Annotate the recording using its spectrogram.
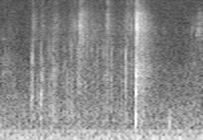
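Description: A person biting into and chewing a raw nori seaweed roll filled with crunchy sprouts and seeds: a few quiet, short crunches, the sharpest just past halfway.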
